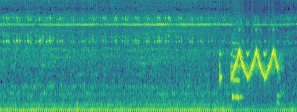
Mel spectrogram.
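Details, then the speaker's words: Abandoned, mouse-damaged Hemi Charger Daytona R/T jumped just enough to pop the trunk: about a second of fast rising-and-falling siren warble in three sweeps, squad-car-like, which the owner doubts is the factory setup. "what the hell what was that I should have heard all the noises it was making I've never sounded just like a like a squad car no way that's the factory setup"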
